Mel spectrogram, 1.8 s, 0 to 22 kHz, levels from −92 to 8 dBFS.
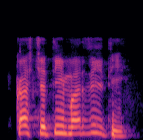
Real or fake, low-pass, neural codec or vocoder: fake; 7.2 kHz; vocoder, 22.05 kHz, 80 mel bands, WaveNeXt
